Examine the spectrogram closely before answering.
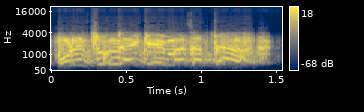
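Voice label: Korean right wing mood med, speech; War Thunder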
